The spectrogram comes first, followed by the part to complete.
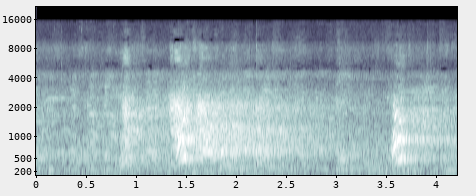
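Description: Dog barking: two quick barks about a second in and another near the end, ringing on in a large indoor hall.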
